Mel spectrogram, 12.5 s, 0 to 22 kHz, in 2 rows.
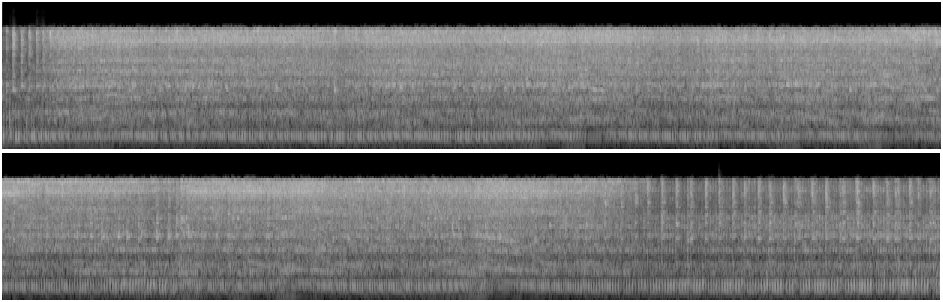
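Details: Rebuilt 371 chainsaw with new top end and new carburetor (compression raised from 80 to 130–135), first runs after sitting long; high crisp two-stroke whine cutting, briefly sagging under load and recovering; healthy.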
